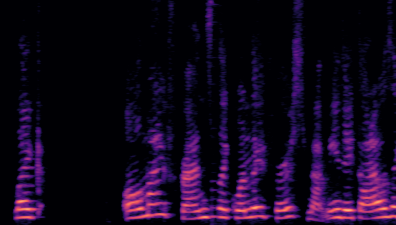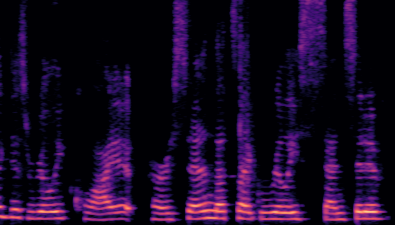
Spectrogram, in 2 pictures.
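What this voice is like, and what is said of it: Indian accent. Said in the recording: “my Indian accent sometimes”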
